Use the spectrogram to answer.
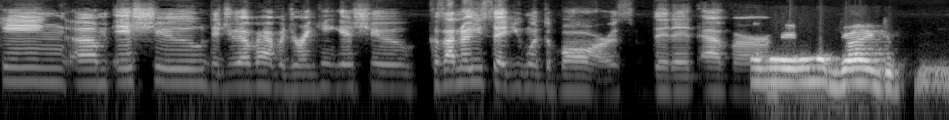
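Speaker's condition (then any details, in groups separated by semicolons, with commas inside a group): No condition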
